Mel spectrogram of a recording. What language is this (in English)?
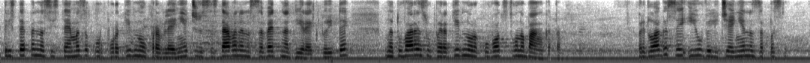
Bulgarian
